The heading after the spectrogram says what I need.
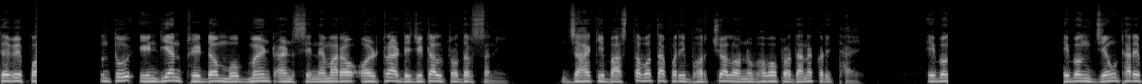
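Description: Stream reconnects at 0.36 to 1.04 s (0.62 s gap, resuming roughly 0.7 s ahead) and 9.48 to 10.82 s (1.13 s gap, replaying 213 ms). Unlike a plain dropout, the speech jumps.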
